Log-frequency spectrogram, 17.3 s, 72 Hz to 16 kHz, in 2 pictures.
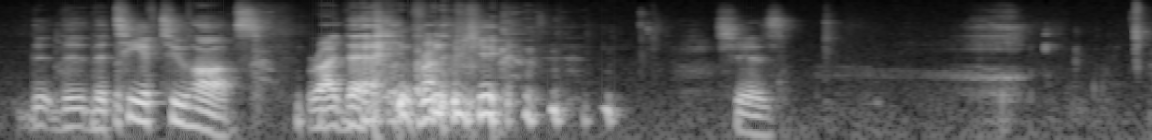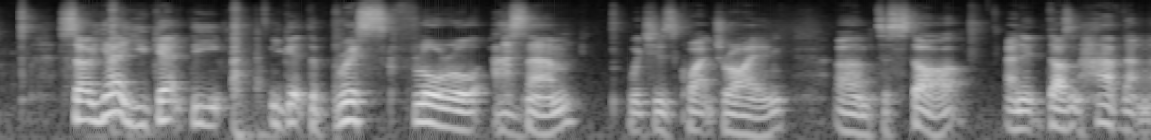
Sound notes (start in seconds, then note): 4.2 laughter; 7.2 sips tea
